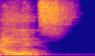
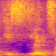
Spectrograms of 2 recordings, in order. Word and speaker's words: islets: eyelets of ler hands pronounce in the word eyelets Okay so hindi siya islets of ler hands ha eyelets of ler hands okay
